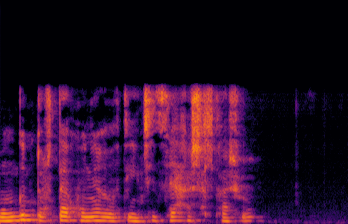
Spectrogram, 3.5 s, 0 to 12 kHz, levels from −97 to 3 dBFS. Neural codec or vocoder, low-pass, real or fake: codec, 16 kHz, 16 kbps, FreqCodec, smaller model; 7.2 kHz; fake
